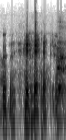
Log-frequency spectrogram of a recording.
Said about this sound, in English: So the hounds are on the loose. Hey, it's Calvin Johnson wanting to put his word in, you know. Yeah, for our listeners, we named our dog after Calvin Johnson.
